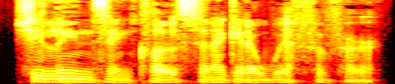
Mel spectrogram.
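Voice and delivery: usual speaking voice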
